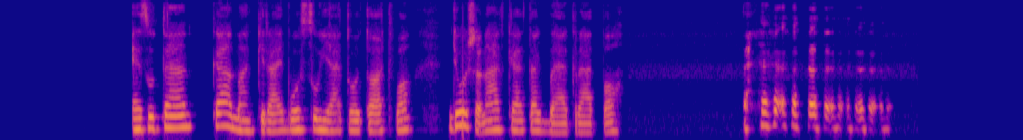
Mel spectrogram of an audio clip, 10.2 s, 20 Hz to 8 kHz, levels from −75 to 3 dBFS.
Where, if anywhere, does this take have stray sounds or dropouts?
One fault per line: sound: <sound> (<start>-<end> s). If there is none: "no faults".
sound: laugh (7.4-9.0 s)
